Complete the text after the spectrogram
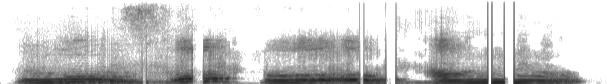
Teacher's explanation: ஓ அவ் இதெல்லாம் உதடுகளை குவிப்பதனால் பிறக்கக்கூடிய எழுத்துக்கள்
